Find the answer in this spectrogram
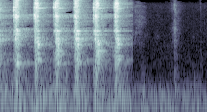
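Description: Clock-ticking sound effect: rapid, evenly spaced ticks about five a second, stopping abruptly a little over a second in.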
